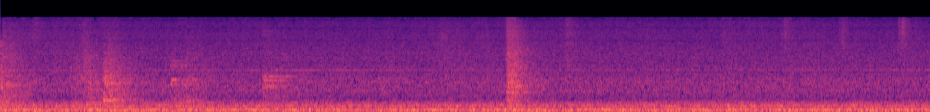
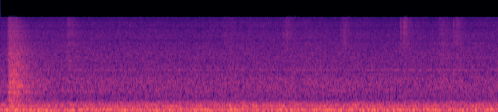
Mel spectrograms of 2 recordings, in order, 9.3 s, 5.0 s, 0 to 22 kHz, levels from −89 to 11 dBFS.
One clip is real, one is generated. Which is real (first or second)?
first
